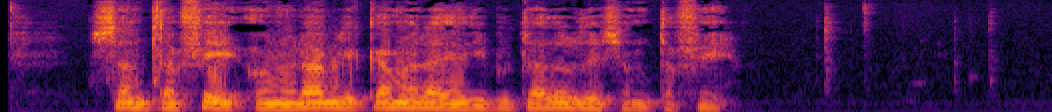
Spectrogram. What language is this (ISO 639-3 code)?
spa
